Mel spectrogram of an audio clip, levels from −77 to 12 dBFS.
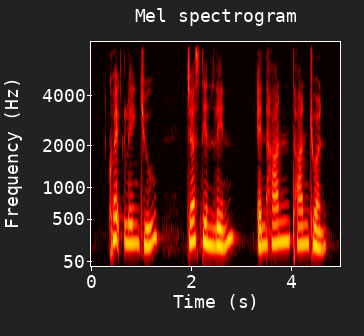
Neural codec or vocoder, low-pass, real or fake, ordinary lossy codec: none; 7.2 kHz; real; none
